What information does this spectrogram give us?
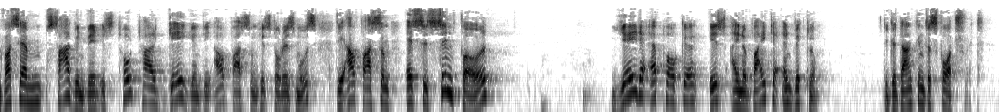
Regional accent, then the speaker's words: Baden-Württemberg, Germany; accent: Swabian; jetzt bin ich ein Schwabe, Sie merken alle von meiner Aussprache, dass ich Schwäbische fahre, oder?

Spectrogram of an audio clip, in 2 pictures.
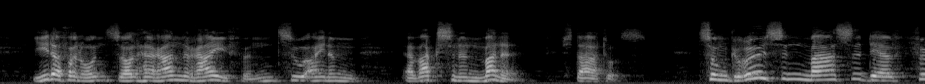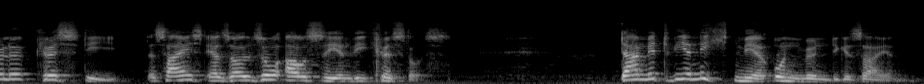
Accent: Waldheim, Saskatchewan, Canada; Gemeinde in Waldheim, Saskatchewan, wo ich aufgewachsen bin in Kanada.

